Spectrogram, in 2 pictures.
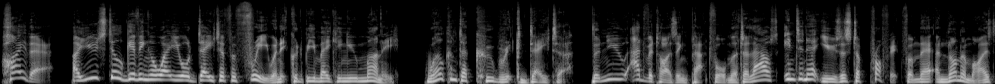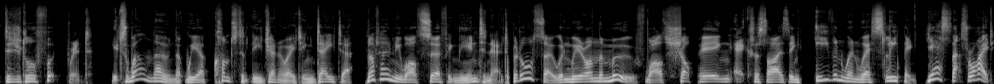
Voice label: We need a man woman young catchy and dinamic voice over for an Expl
